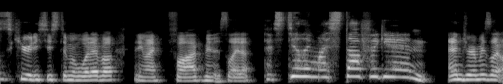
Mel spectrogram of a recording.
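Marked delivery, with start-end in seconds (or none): 2.6-4.3 put-on very high, drawn-out kid wail; put-on child's voice of mock outrage; seven-year-old son. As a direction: imitate a little boy complaining, slow and high. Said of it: "he comes over and he's like".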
